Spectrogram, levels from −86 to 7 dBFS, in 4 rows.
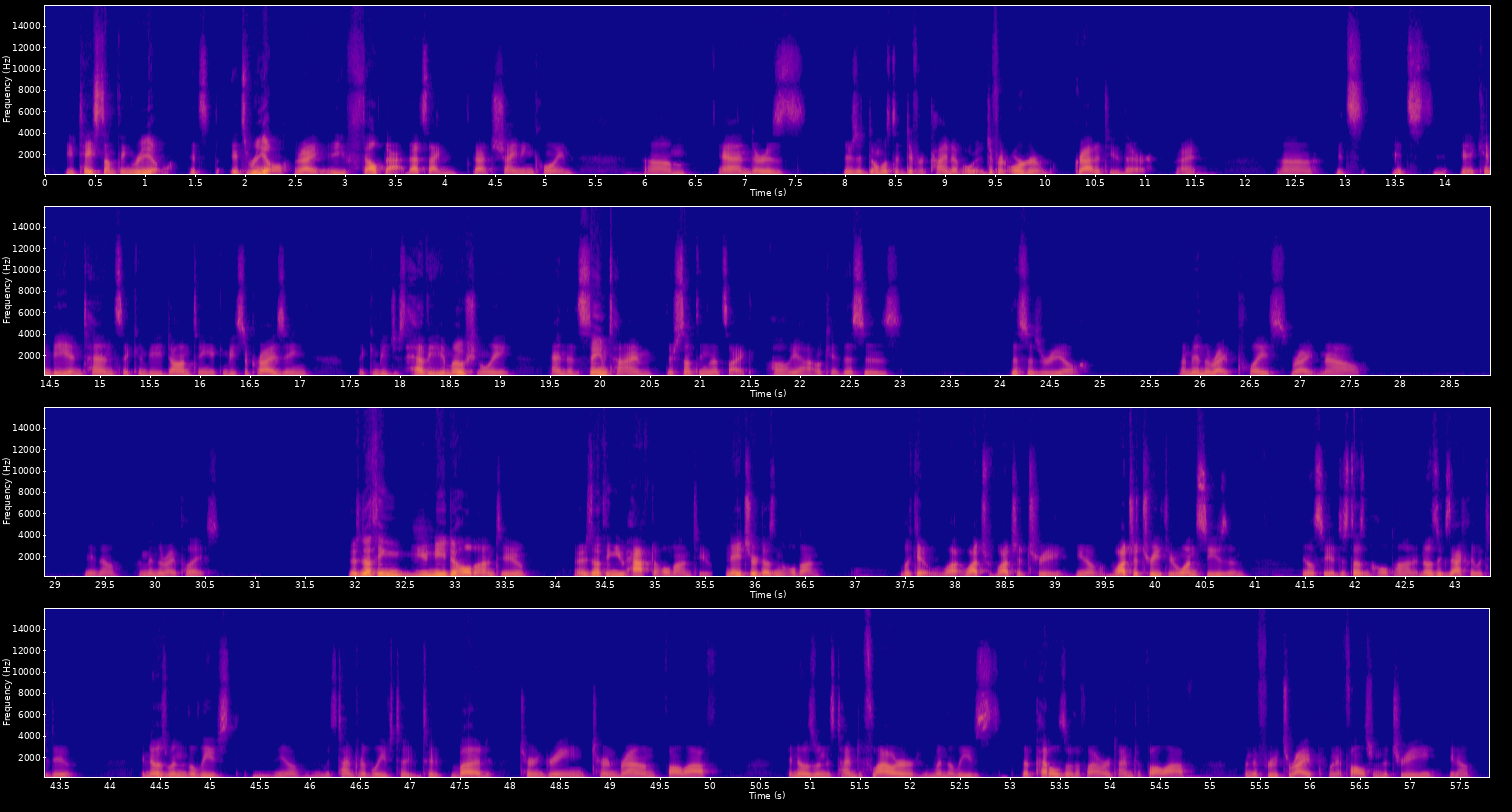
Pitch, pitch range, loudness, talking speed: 110 Hz, 100-120 Hz, -34 LUFS, 195 wpm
